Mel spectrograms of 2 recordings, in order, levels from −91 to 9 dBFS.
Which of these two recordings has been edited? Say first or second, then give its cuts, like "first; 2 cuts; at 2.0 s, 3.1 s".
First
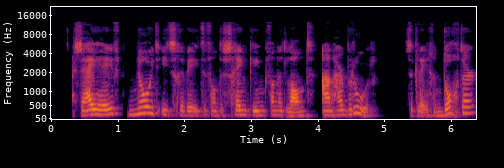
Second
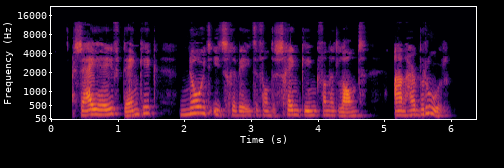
first; 2 cuts; at 1.1 s, 4.0 s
